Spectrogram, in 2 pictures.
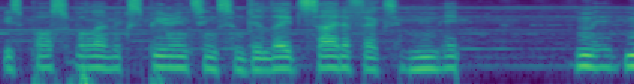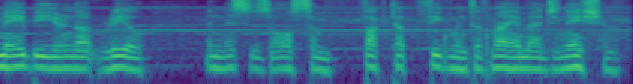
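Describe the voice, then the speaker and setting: A man's voice: medium pitch, level tone, moderate pace, darkish tone, faint music behind, voice pushed up, close to an everyday voice. A man voicing a frightened, foul-mouthed young Texan woman in an audio story, stammering and sarcastic as she shivers. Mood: disbelieving, rattled.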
